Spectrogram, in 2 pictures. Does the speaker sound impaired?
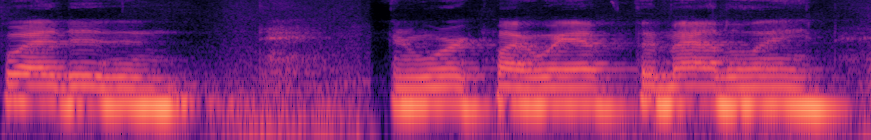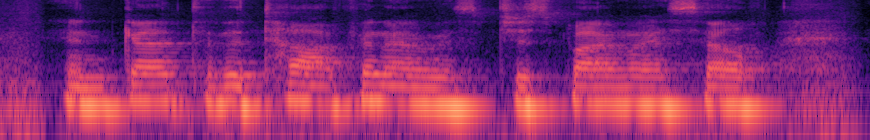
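Yes: Parkinson's disease; about 18 years since diagnosis.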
